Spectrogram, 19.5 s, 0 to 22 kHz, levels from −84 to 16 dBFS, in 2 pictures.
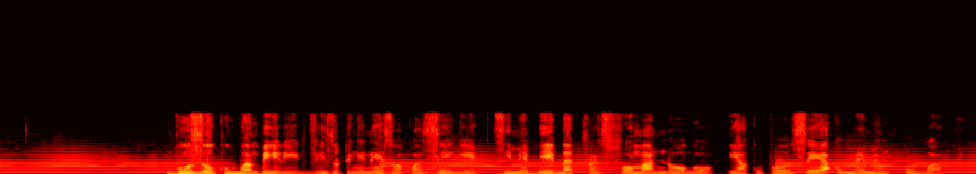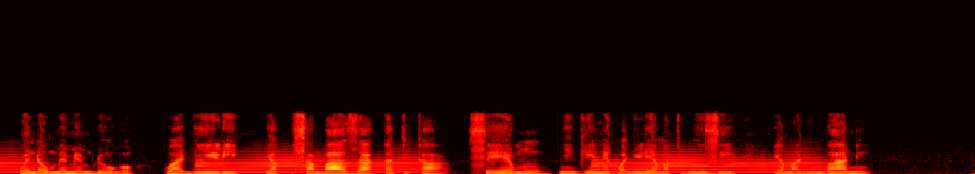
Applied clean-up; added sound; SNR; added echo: none; Trumpet; 12 dB; none.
